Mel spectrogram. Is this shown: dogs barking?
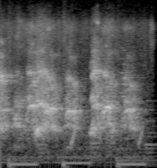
yes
